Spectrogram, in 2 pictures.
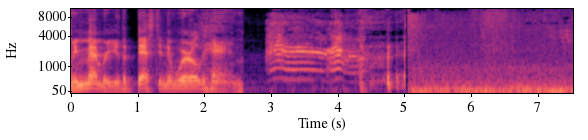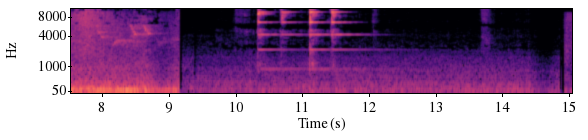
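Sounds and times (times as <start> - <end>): loud rumbling noise: 5.1 - 9.2
small bell ringing: 10.2 - 12.7.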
